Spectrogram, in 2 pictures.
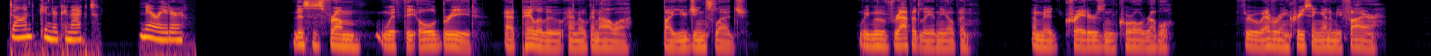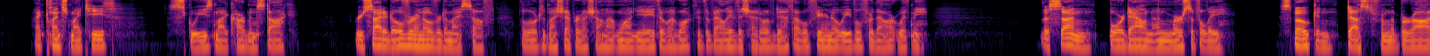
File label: Audiobook; voice demo production samples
